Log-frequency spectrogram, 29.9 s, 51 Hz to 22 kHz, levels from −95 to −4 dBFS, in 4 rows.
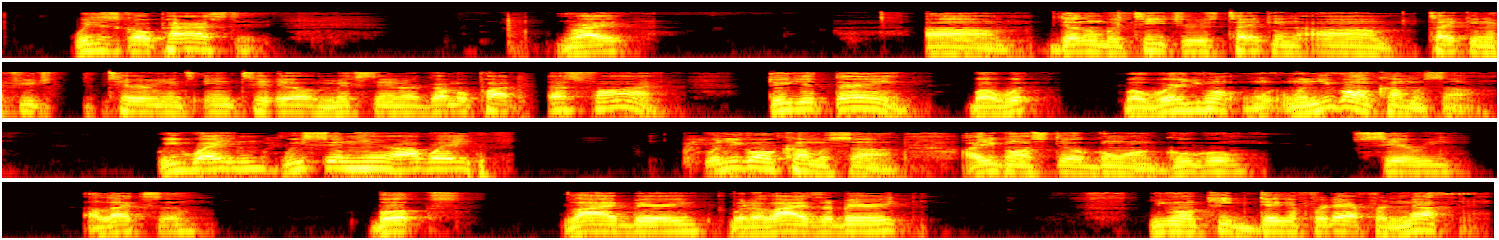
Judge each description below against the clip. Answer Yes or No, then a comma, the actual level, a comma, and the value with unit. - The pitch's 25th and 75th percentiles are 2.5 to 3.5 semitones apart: Yes, average, 2.9 semitones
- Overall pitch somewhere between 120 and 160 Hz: No, low, 110 Hz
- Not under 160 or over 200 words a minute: No, average, 150 wpm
